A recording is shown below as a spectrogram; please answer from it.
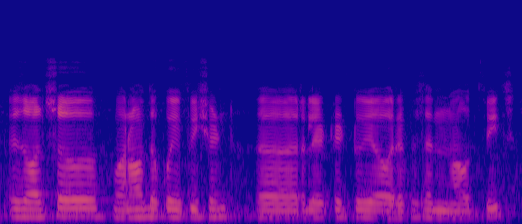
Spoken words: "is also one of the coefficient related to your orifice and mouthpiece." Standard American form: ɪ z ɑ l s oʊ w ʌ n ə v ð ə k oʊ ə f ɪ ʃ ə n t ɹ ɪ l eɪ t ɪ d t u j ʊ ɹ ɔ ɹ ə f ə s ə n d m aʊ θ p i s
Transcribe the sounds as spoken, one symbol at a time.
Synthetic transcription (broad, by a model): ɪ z ɑ l s oʊ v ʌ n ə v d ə k oʊ ə f ɪ ʃ ə n t ɹ ɪ l eɪ t ɪ d t u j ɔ ɹ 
